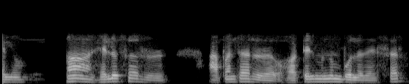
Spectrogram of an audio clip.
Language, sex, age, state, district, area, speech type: Marathi, other, 45-60, Maharashtra, Nagpur, rural, conversation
